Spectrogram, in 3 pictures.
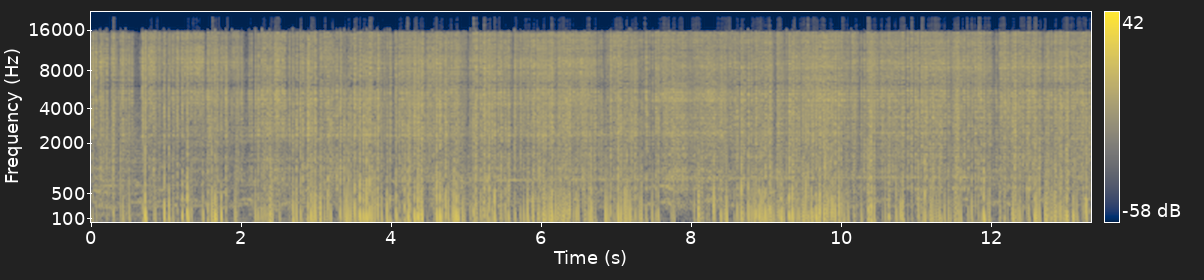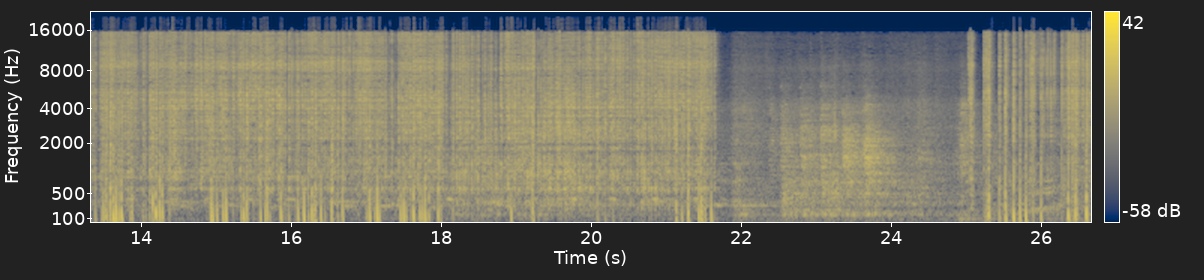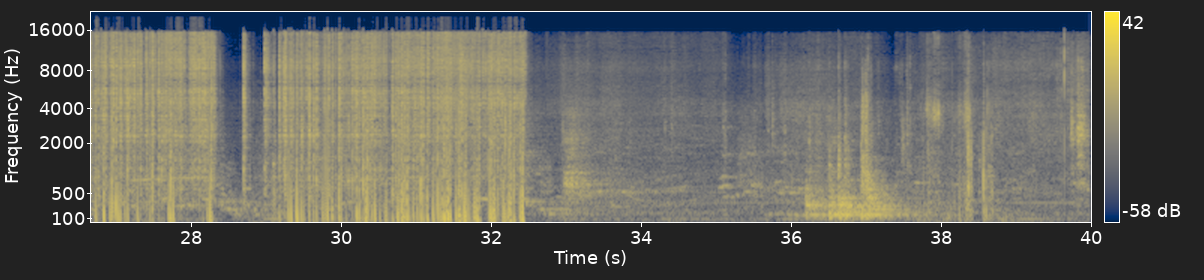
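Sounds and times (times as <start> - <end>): welding arc crackling: 0.0 - 21.8, 25.0 - 32.5.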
